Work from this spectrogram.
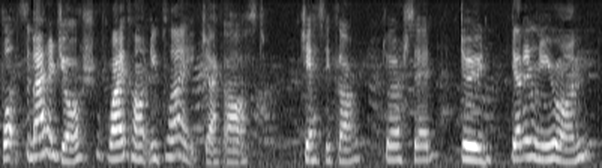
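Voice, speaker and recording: A woman's voice: fairly high pitch, measured pace. A young woman informally reading a school story aloud to friends in a giggly manner. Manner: giggly, breaks off to banter with listeners. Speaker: story reader. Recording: clearly noisy home recording.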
